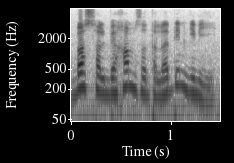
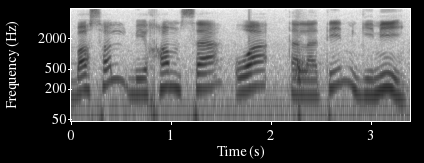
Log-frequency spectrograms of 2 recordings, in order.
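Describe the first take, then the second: First: The number words are run together without breaks. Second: Each number word is said separately and fully. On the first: This is how people actually say it. "এভাবে বলে" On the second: This is how it is written. "এখানে লেখা আছে"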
